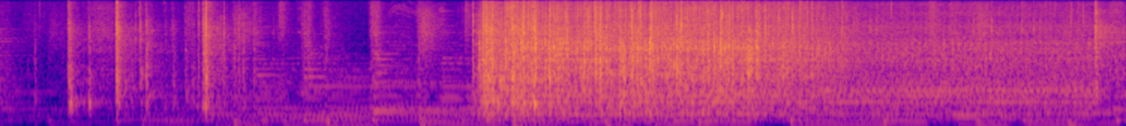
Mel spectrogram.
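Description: Food processor working a granola bar mixture, first a few sharp knocks and pulses, then a steady loud whirring blend as the mixture turns over and gathers into a ball, with no talking.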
